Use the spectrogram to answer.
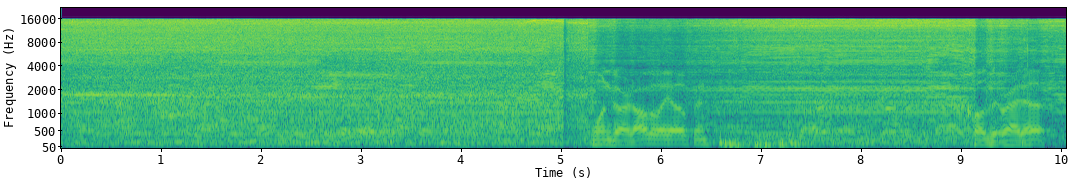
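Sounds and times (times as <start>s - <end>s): electric hair clipper running: 0.0s - 10.0s.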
